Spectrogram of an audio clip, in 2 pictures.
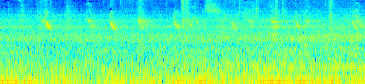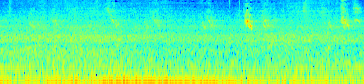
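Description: Busy city street ambience: a steady low rumble of traffic, swelling near the end, with small birds chirping in short repeated calls over it.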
